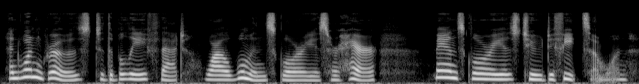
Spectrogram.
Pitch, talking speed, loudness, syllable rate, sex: 235 Hz, 190 wpm, -15 LUFS, 5.1 syllables/s, female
